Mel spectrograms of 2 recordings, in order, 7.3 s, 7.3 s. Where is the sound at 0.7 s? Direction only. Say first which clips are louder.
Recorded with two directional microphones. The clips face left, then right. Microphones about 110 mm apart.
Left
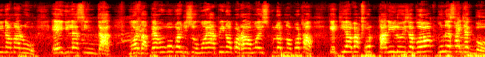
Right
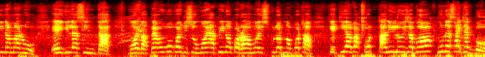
Right 1 dB; 45° right (ahead or behind).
